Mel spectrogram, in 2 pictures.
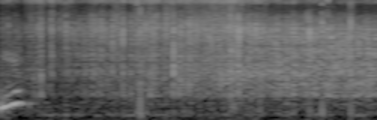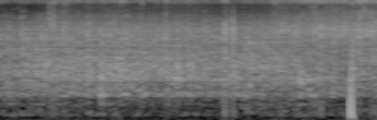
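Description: Green peas tipped into hot oil with frying diced potatoes in a kadhai, setting off a steady sizzle. A few light clicks and one sharper knock near the end come from the metal pan and spatula.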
